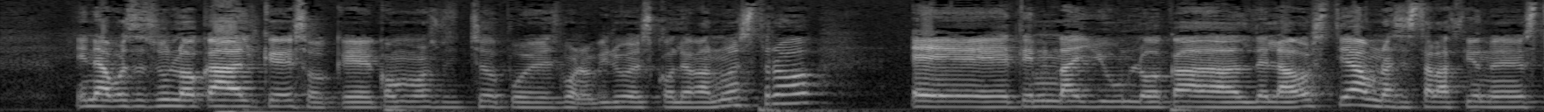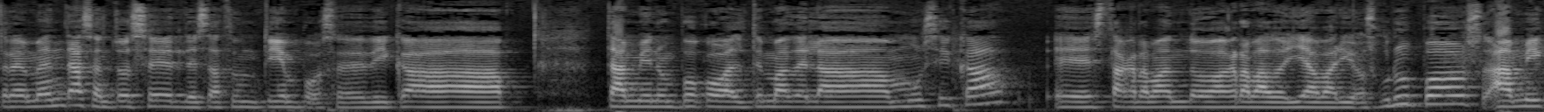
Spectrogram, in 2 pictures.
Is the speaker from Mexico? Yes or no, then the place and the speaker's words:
no; Bilbao, Basque Country, Spain; Pues nosotras somos de Bilbao, yo soy de Uribarri y Vicky es de Indautxu.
